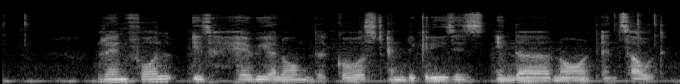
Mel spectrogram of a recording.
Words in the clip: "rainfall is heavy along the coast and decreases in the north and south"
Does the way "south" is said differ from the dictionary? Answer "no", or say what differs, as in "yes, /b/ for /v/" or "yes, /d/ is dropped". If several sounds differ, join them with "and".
yes, /t/ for /θ/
